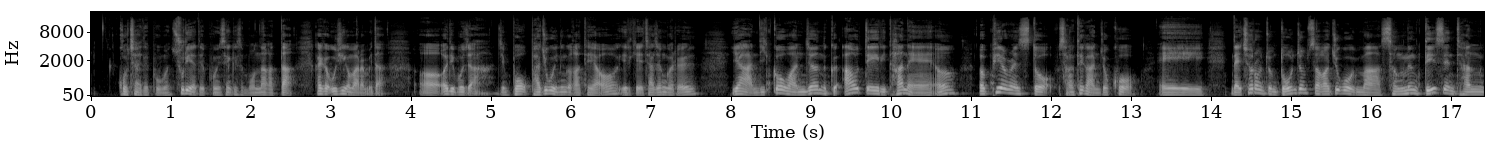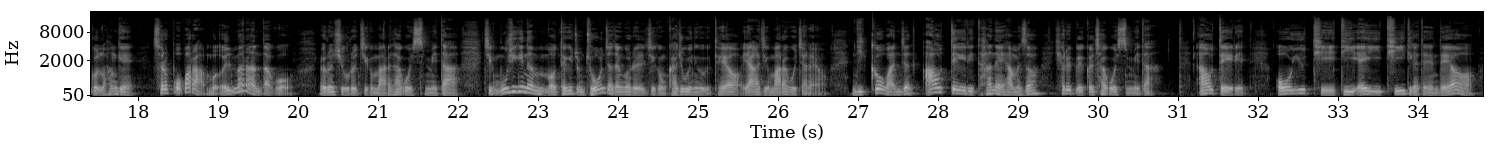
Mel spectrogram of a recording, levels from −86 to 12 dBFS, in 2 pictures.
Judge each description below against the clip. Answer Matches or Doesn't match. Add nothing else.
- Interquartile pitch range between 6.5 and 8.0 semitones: Doesn't match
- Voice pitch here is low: Matches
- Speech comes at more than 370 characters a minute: Matches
